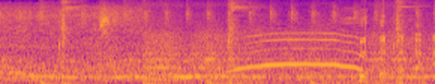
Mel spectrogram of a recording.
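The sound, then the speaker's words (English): Three small electric jet boats run on water, passing under tree stumps, with a steady mechanical rumble. One high motor whine swells up, holds, then drops away near the end. No voices. “We bought three mini electric jet boats”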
